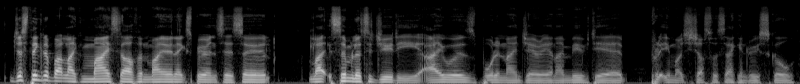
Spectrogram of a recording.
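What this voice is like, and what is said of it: Generic English accent. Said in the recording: “my accent has always just been very, very generic England Shire”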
